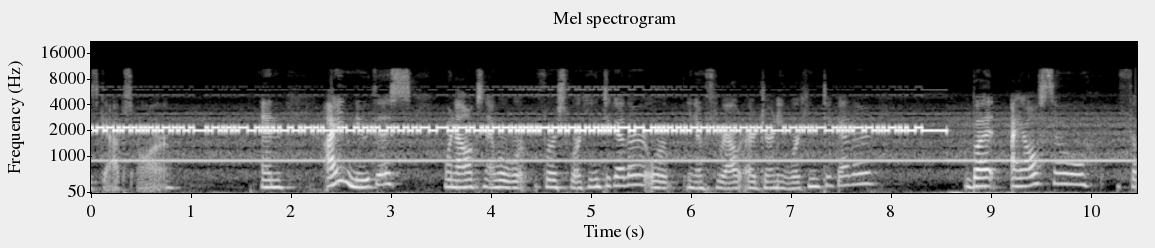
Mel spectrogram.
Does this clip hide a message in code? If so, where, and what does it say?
Yes: RTTY (45.45 baud, 170 Hz shift) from 0.0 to 8.6 s, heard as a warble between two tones, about 2100 Hz centre, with a steady whistle near 880 Hz and speech in English. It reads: … SALVADOR: BIBLIOTECA DE HISTORIA SALVADORENA.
